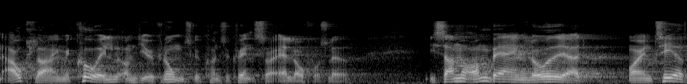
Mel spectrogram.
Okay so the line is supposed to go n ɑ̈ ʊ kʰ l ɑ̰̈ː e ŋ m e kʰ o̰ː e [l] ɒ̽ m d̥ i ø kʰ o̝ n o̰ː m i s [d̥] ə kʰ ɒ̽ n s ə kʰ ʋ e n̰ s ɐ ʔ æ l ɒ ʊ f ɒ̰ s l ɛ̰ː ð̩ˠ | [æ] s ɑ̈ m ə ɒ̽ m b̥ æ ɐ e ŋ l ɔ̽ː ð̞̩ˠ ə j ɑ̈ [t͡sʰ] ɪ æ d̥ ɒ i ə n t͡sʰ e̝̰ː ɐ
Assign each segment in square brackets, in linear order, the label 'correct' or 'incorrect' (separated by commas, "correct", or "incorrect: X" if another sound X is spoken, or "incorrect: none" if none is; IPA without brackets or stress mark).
correct, incorrect: ɡ̥, incorrect: i, incorrect: none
